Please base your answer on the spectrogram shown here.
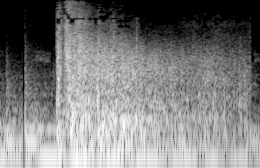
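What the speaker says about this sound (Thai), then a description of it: "มีเสียงระเบิดอย่างรุนแรง" A deep, powerful explosion booms out after a short thud, followed by a long rumbling roar that slowly fades.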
